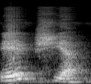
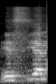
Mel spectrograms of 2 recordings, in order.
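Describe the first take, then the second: First: The middle consonant is a sh sound. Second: The middle consonant is a plain s sound. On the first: The speaker calls it right. "उसका उच्चारण श यानी बड़ा श" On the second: The speaker calls it wrong. "एशिया नहीं है"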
